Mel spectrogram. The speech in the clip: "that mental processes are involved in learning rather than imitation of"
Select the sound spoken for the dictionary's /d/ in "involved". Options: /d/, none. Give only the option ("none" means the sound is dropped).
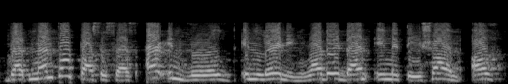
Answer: /d/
